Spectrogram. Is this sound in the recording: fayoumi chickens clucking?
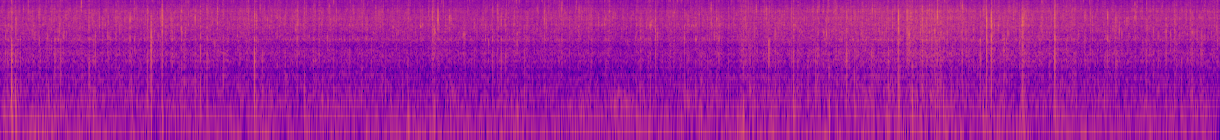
no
